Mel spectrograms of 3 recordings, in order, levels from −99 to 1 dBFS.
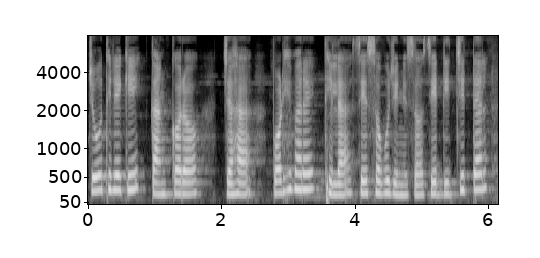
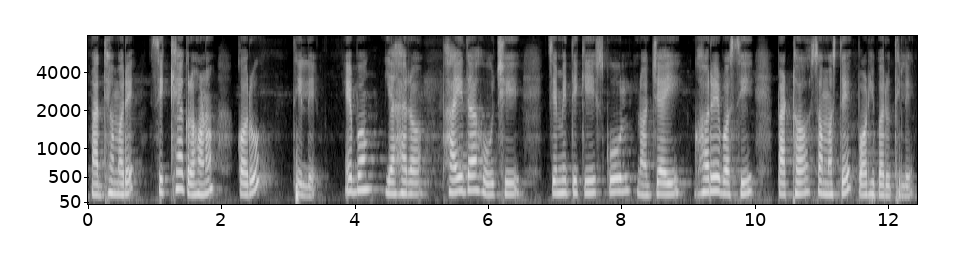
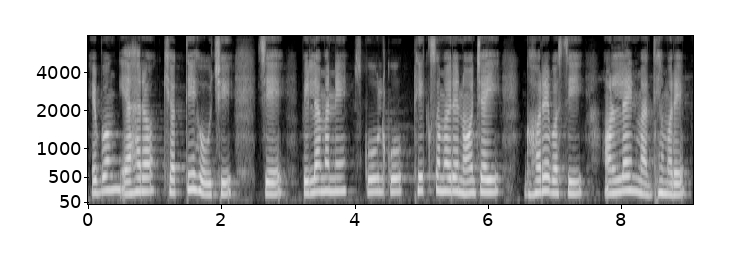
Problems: none marked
